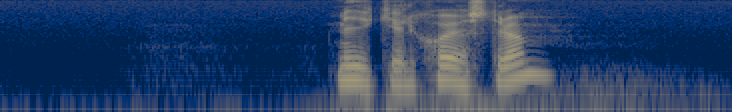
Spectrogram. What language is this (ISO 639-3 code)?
swe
